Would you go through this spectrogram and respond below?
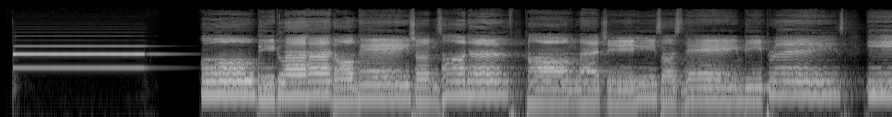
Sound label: o be glad bass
